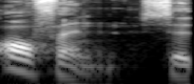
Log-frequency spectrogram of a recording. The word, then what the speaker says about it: often: do you play football il y a une autre prononciation how oftence alors on peut toujours dire donc on dira la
